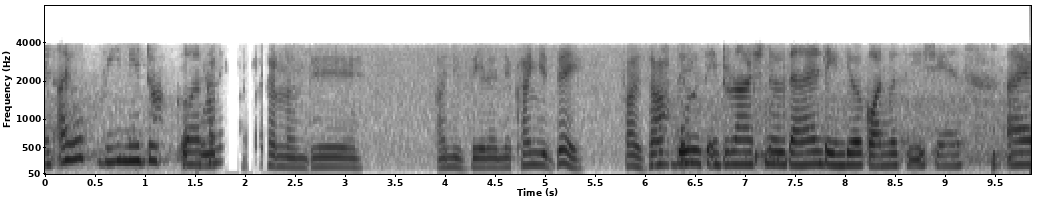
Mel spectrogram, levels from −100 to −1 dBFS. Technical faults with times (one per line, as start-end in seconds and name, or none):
0.00-0.60 background gated by the echo canceller
0.88-2.25 speech suppressed in double talk
1.52-1.54 packet loss with last packet repeated
2.16-2.20 echo leak
6.46-8.63 speech suppressed in double talk
9.08-9.86 speech suppressed in double talk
